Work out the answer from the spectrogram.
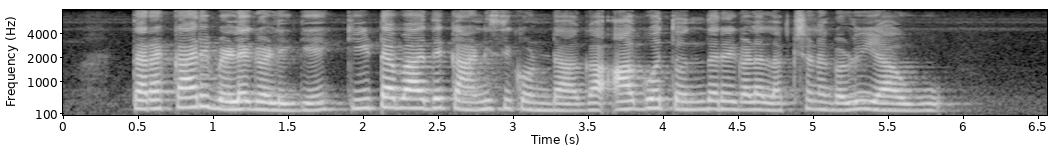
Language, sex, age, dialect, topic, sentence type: Kannada, female, 18-24, Coastal/Dakshin, agriculture, question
